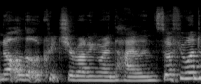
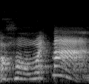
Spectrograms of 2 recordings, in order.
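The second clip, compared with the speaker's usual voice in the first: put-on nasal voice, right through the nose; 4 semitones higher, 4 dB louder than usual. Describing a stereotype of how she'd sound, the speaker mocks it in a nasal put-on voice. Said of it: "I'd be talking through my nose like".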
